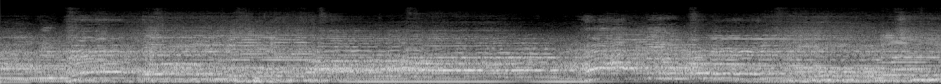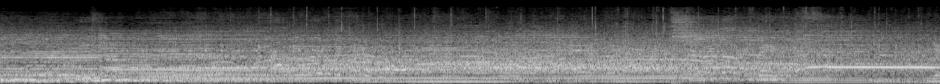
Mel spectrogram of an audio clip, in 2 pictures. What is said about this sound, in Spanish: Tengo 60.000 personas acá en Nueva, Jersey que te quieren cantar el feliz cumpleaños.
